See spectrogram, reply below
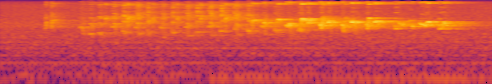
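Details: Energetic yellow-vented bulbul chattering continuously, a dense run of squeaky, tumbling notes that grows louder toward the middle and fades at the close, with low steady hum behind.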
